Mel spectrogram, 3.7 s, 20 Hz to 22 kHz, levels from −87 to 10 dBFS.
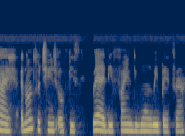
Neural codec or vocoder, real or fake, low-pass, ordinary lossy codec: none; real; none; none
